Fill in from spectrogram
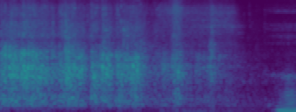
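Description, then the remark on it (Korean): A church audience applauds the praise team at a year-end Sunday service, with dense, steady clapping from many hands for a couple of seconds before it quickly dies away, and a low sustained tone enters at the end. “우리 찬양단을 위해서도 한번 박수 한번 해주시겠습니다.”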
